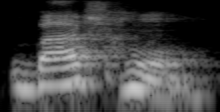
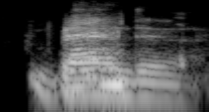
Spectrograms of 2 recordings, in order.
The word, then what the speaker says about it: Bandu: Badhu, did I pronounce that right? Bandu, yeah.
